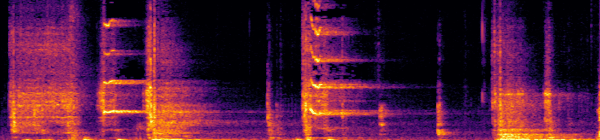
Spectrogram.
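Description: Cordless drill/driver running in three short bursts with a motor whine, driving screws into a threaded metal speaker mounting bracket to snug them up.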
